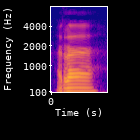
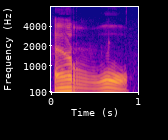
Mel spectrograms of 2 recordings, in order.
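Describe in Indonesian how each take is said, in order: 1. Ringan, pangkal lidah turun. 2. Berat, pangkal lidah naik. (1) "jangan ra" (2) "dibaca tafkhim... dengan mengangkat pangkal lidah"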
